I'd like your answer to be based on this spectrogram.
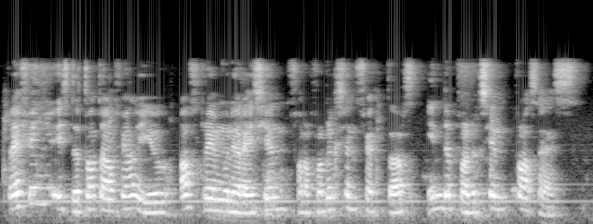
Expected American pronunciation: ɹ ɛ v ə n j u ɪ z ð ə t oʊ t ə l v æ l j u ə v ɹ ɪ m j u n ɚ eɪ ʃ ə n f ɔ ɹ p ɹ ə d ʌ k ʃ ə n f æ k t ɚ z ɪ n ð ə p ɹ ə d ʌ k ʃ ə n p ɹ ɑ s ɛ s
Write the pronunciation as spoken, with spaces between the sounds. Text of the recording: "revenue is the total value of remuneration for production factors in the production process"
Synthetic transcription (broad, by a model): ɹ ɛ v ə n j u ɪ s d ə t oʊ t ə l f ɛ l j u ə f ɹ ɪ m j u n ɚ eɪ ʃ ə n f ɔ ɹ p ɹ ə d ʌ k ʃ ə n f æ k t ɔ s ɪ n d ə p ɹ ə d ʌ k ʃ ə n p ɹ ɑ s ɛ s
